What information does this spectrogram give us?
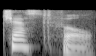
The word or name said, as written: chestful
